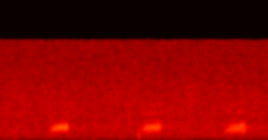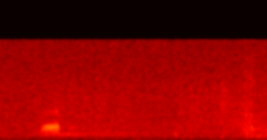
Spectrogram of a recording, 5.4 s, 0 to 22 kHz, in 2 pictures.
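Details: Mallard at Roshchino, Leningrad Oblast, Russia, 23 September 2020, giving a run of four short quacks under a second apart, then quiet with faint background noise.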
